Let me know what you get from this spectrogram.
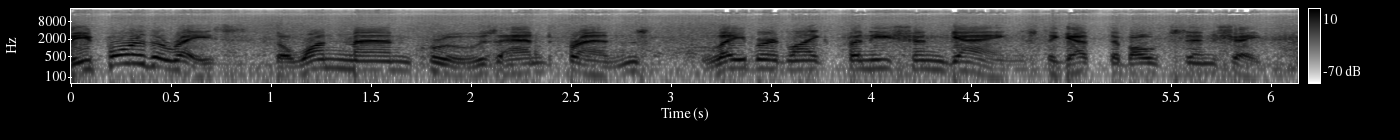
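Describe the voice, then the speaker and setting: A man speaks at a moderate pace with a high pitch and very wide swings in pitch. Noticeable background noise sits behind him. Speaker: news reporter / sports commentator. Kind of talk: vintage broadcast news report narration.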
